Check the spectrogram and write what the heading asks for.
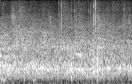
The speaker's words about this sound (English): With the sound of the claps, it sounds like y'all really mean it. Amen. Y'all really mean that.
